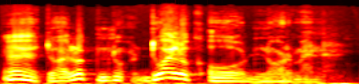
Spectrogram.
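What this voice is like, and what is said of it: Put-on Irish or Scottish accent. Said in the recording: “She speaks with, I think, an Irish or Scottish accent.”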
